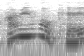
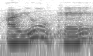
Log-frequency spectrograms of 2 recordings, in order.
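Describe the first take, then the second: First: Much higher-pitched imitation of a worried question; heightened concern. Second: Lightly voiced concerned question, near usual pitch; concerned check. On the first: Embassy clerk asks as crying worsens, high-pitched concern. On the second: Embassy clerk asks the crying caller, mildly concerned. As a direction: ask with mild concern, rising on the question.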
